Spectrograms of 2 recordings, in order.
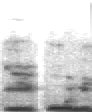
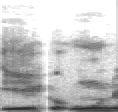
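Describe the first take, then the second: First: The two parts are merged into one word. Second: The two parts are said separately, unjoined. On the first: The speaker calls it right. "हमको एकोन ही कहना पड़ेगा" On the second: The speaker calls it wrong. "हम एक ऊन ऐसे नहीं बोल सकते"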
